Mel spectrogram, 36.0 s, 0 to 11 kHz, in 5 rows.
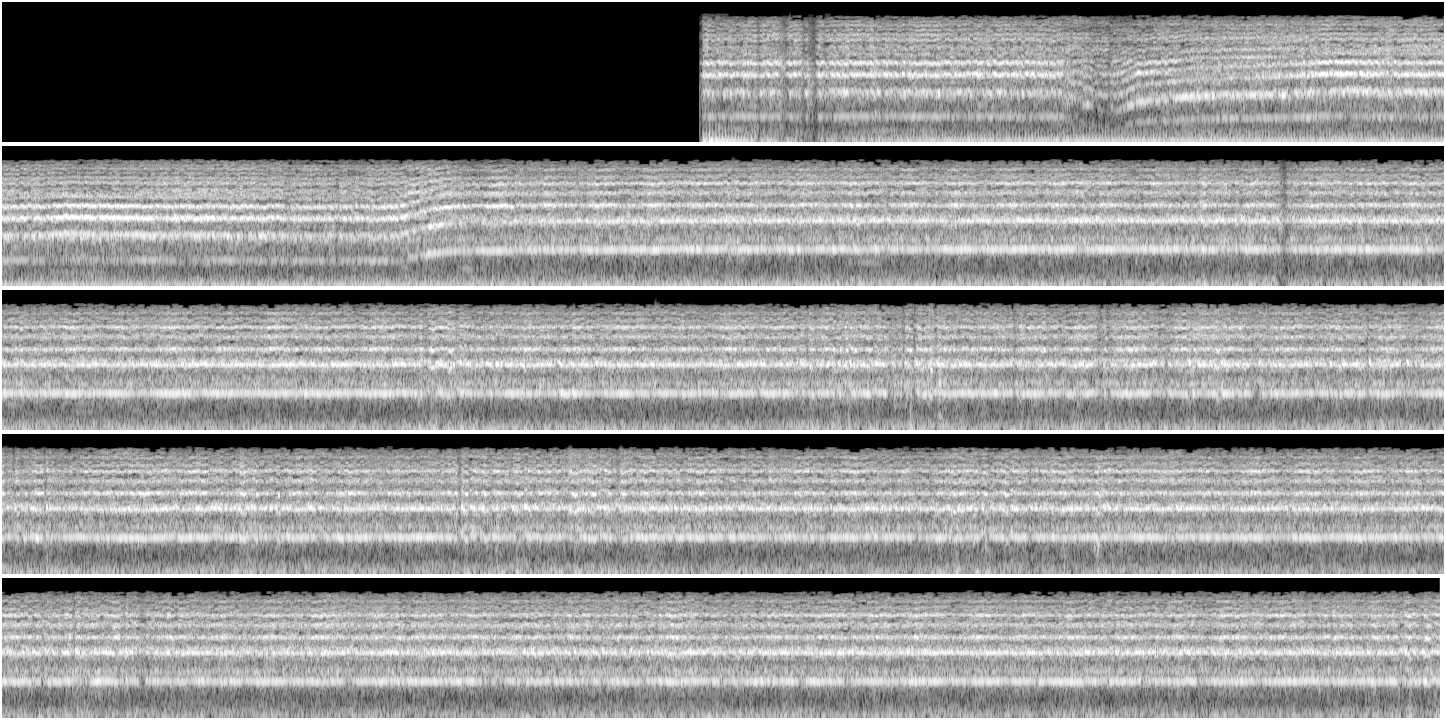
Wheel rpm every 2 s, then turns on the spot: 40, 130, 160, 150, 170, 220, 230, 230, 230, 230, 230, 230, 230, 230, 230, 230, 230, 230.
none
